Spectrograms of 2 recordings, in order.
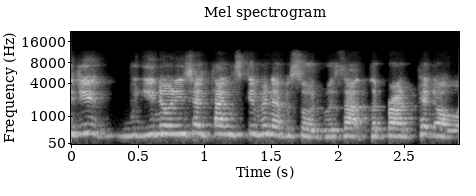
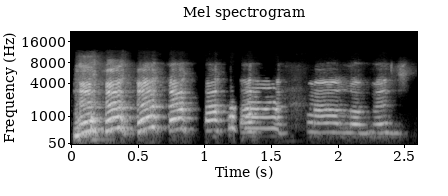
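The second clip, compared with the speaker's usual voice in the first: laughing; 6 semitones higher, much slower than usual. Real, not acted. Laughing delight.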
